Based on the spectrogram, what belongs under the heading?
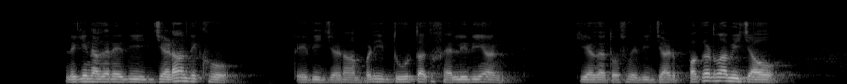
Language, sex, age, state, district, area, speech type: Dogri, male, 30-45, Jammu and Kashmir, Reasi, rural, spontaneous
